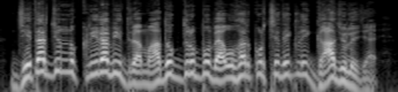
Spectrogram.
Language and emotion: Bengali, disgusted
